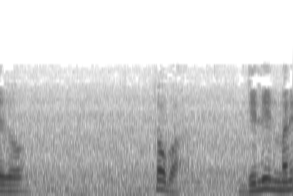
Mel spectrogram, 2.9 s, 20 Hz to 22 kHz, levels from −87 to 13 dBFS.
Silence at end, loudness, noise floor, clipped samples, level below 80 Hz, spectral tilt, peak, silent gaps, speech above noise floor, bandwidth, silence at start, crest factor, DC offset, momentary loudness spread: 0 s; -20 LUFS; -37 dBFS; under 0.1%; -46 dBFS; -12 dB/octave; -4 dBFS; none; 20 dB; 5.8 kHz; 0 s; 18 dB; 0.1%; 21 LU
